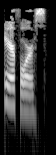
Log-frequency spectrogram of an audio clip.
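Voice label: "air force", British English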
